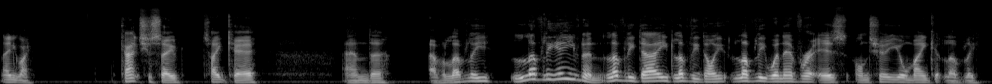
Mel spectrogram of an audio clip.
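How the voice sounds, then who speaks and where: A middle-aged man with a Norfolk accent, hosting a relaxed live chat for viewers of his travel channel, rambling with ums and chuckles. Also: mid-range voice, fairly quick, no echo, studio quality. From Norfolk, England. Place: home at night, streaming on a phone. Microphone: phone held in portrait mode.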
